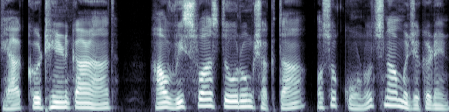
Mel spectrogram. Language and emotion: Goan Konkani, sad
